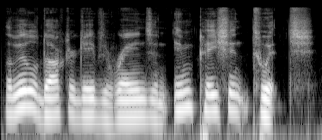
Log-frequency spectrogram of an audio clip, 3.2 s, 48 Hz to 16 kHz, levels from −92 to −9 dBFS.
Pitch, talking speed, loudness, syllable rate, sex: 140 Hz, 165 wpm, -16 LUFS, 4.3 syllables/s, male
